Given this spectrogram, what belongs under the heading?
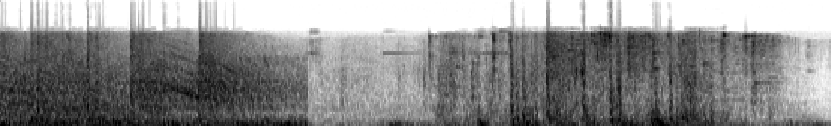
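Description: Several sharp, loud gunshots crack out in quick succession inside a house in a cowboy film, the first burst harsh and shattering, followed by more scattered impacts echoing indoors.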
